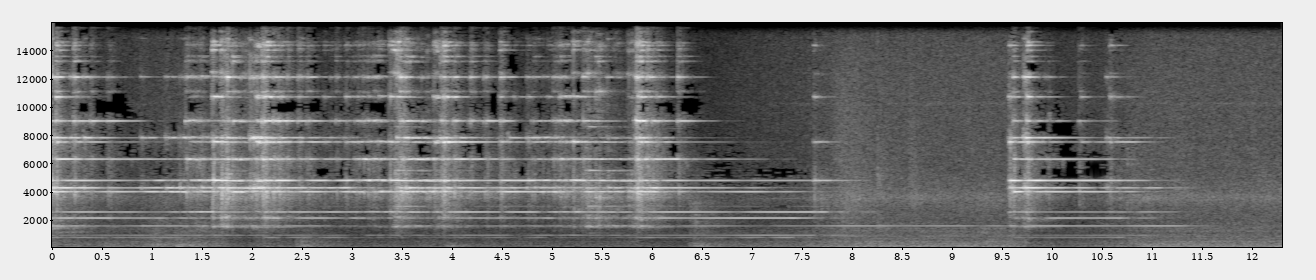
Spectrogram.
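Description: Altar bells rung at the elevation of the chalice just after the consecration: bright ringing struck in a string of shakes over the first six seconds, then once more about ten seconds in, each ring fading out.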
